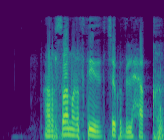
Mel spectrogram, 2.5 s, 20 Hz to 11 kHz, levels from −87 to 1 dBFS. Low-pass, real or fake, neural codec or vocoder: 7.2 kHz; real; none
